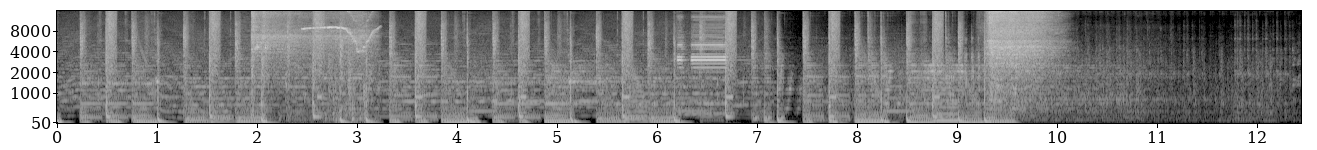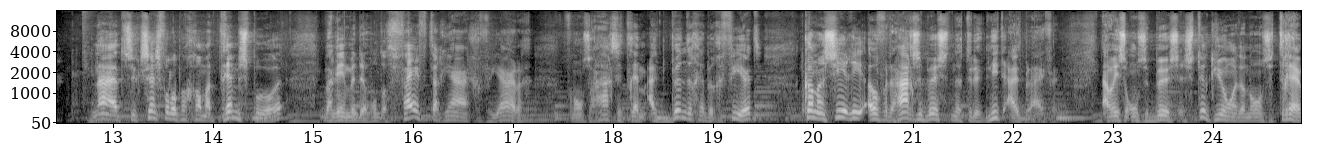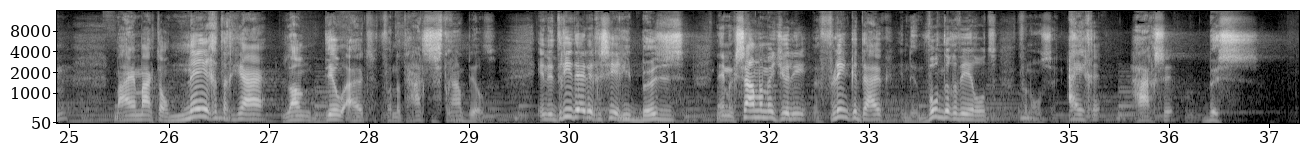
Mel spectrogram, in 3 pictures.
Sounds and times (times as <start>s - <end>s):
Music: 0.0s - 10.1s, 12.6s - 37.3s
Speech: 12.8s - 36.9s.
